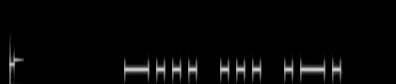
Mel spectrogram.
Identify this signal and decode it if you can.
Morse code, heard as a keyed tone, about 15 wpm, 700 Hz. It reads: BSR
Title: USA Call Sign Postfixes - 3 Letters 15wpm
